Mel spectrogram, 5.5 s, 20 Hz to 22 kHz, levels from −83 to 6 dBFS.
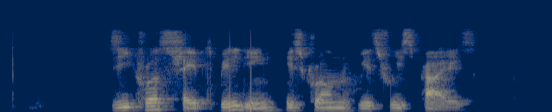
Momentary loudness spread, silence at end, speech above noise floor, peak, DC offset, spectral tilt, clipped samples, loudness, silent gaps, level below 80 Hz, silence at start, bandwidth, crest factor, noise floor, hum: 7 LU; 0.8 s; over 57 dB; -12 dBFS; under 0.1%; -5 dB/octave; under 0.1%; -34 LUFS; none; -66 dBFS; 1.1 s; 8 kHz; 22 dB; under -90 dBFS; none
